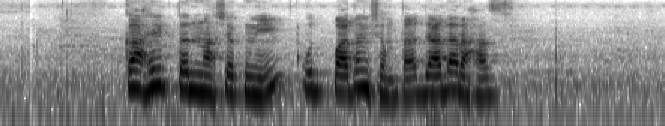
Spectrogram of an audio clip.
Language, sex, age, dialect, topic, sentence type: Marathi, male, 18-24, Northern Konkan, agriculture, statement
